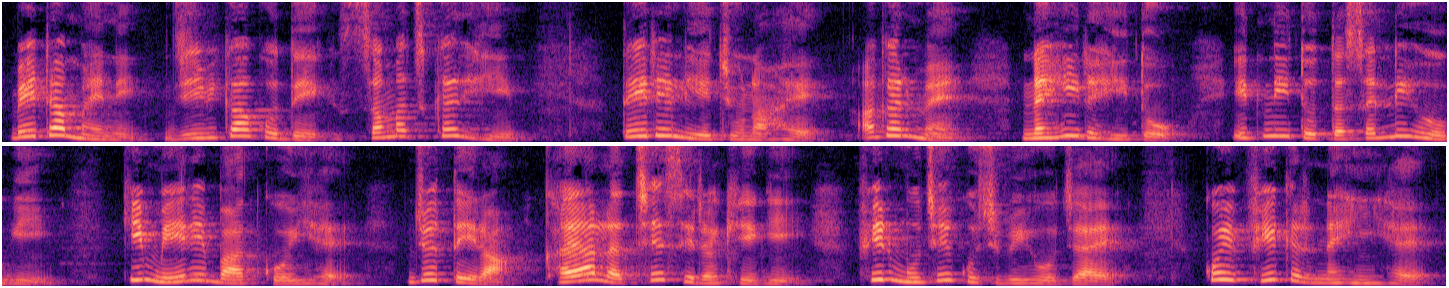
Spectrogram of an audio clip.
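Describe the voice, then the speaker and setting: A woman voicing a gentle, worried older mother who talks softly and tenderly to her son. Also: on the high side, sing-song, measured pace.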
